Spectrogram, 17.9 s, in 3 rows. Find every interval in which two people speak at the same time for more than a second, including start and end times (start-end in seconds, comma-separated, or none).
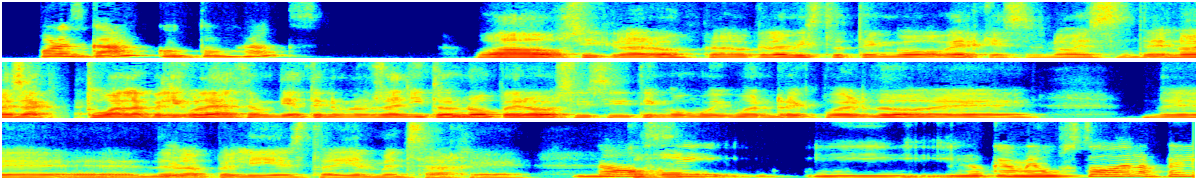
none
